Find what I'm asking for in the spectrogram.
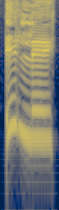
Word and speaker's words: Elhee: Vous avez créé l'entreprise Elle, qui s'écrit E-L-H-E-E.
